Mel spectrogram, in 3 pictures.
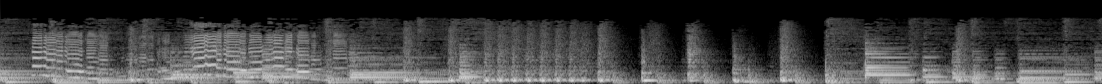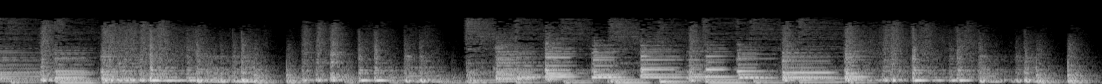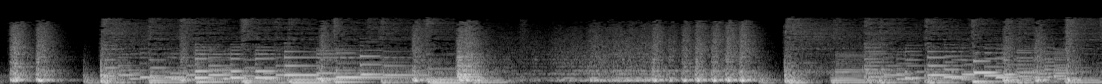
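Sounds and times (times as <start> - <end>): jazz band playing: 0.0 - 5.6, 8.3 - 12.9, 15.6 - 20.3, 23.0 - 27.3, 29.9 - 33.0
snare drum roll and hits: 0.0 - 33.0
tenor saxophone phrases: 0.3 - 3.6.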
